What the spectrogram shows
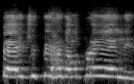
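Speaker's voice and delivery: loud, high-pitched yell. Retelling a doctor ordering a woman to apologize: imitating someone yelling. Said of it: "E gritando com ela na sala".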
